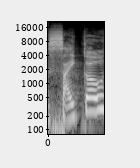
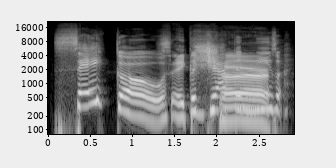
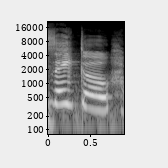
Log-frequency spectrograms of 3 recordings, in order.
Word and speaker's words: Seiko: i was like oh seiko i don't know if that's how you pronounce it seiko but it's not psycho surely sure whatever i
